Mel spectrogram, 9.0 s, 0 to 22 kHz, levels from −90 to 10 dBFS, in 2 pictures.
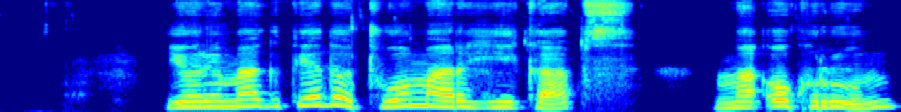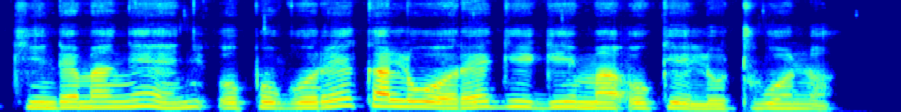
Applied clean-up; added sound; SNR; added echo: neural mask model Resemble Enhance denoiser.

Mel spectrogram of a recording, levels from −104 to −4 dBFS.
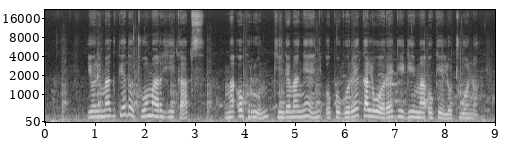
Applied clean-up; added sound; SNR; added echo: none; Drip / Sink (filling or washing); 11 dB; none.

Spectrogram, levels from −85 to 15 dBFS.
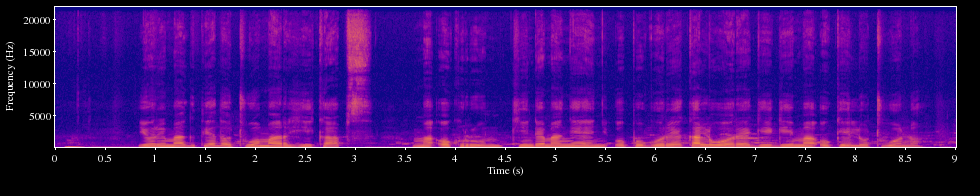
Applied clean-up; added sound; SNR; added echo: none; none; none; none.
